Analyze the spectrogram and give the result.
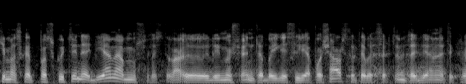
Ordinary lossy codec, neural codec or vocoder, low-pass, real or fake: Opus, 24 kbps; codec, 16 kHz, 8 kbps, FunCodec, trained on LibriTTS, 25 frames a second; 7.2 kHz; fake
